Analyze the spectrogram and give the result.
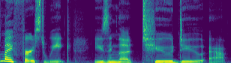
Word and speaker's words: Teuxdeux: So it is spelled T-E-U-X-D-E-U-X. So it's pronounced like it would be in French, which would be To-Do, but this does not mean To-Do in French, just so we're clear.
